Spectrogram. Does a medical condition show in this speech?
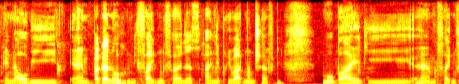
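Yes: cleft palate; listeners messaged that he cannot be understood, mimicked and mocked when reading aloud at school.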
